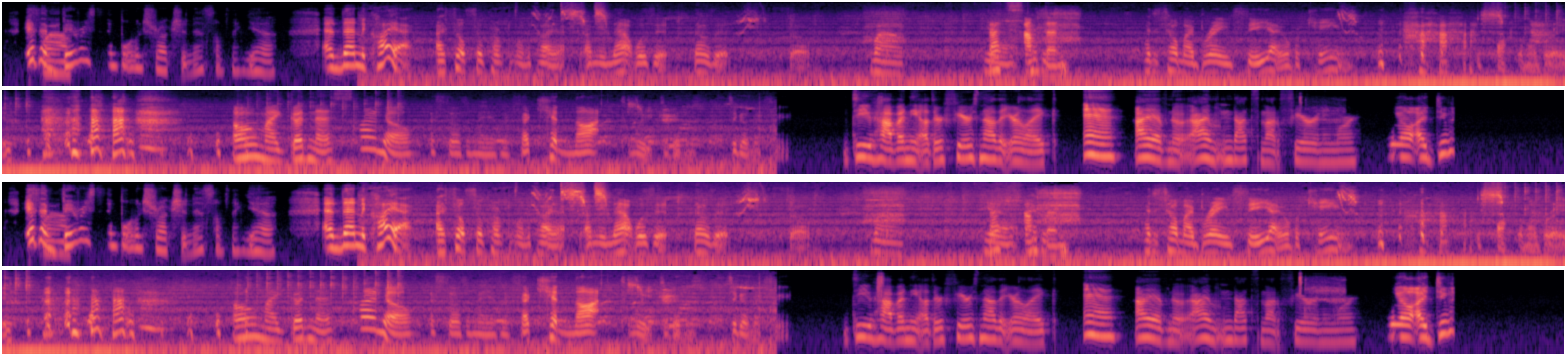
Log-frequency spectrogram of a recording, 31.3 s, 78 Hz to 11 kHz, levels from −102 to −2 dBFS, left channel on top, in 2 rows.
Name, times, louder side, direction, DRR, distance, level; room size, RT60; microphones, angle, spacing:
voice 1, 0.1-7.3 7.9-8.1 9.8-10.7 11.4-13.5 13.8-14.0 14.9-15.8 16.0-16.6 16.9-17.0 19.2-21.6 21.9-22.6 22.9-23.5 28.6-29.1 29.5-30.2, right 5 dB, 80° right, 1.5 m, -34 dB
sound 1, 3.6-23.4, right 5 dB, 60° right, 3.3 m, -38 dB
voice 2, 8.7-9.1 9.9-10.6 14.0-14.8 15.3-15.5 16.0-17.4 17.9-19.0 24.1-26.1 26.4-29.2, left 5 dB, 65° left, 1.4 m, -33 dB
head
